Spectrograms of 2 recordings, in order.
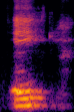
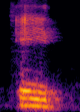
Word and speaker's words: eight: dan X untuk 88 ini ada huruf g tapi gitu tidak dibaca Thailand jadi yang benar itu untuk membaca 8 itu bukan gue tapi eight sama seperti kita membaca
